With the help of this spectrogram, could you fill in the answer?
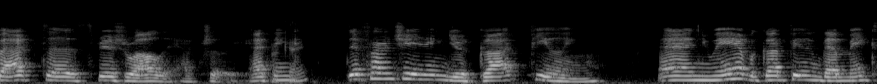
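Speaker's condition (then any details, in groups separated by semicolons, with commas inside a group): Slurred speech; chronic Lyme disease affecting brain; slurred speech, like stroke patient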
